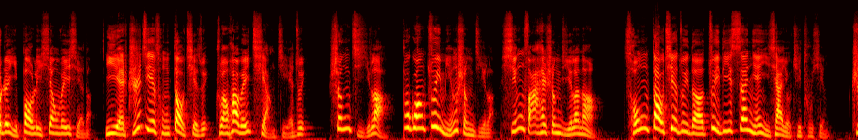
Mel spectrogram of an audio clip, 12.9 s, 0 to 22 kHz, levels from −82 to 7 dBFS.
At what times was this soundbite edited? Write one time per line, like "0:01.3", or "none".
0:01.5
0:05.9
